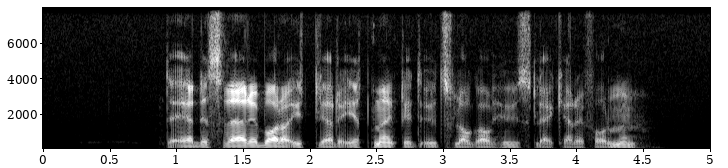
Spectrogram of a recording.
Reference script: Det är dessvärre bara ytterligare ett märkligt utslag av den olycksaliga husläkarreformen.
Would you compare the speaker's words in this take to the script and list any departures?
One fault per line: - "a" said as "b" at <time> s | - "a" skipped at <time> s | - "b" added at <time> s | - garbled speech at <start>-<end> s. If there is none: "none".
- "den olycksaliga" skipped at 3.4 s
